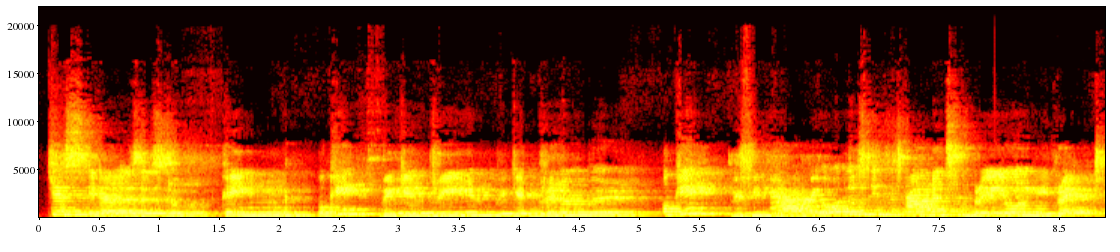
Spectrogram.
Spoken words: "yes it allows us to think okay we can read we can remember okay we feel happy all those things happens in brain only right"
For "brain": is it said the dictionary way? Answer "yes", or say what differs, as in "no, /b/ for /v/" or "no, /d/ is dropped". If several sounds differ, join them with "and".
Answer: no, /n/ is dropped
